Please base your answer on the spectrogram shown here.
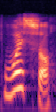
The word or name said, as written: hueso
